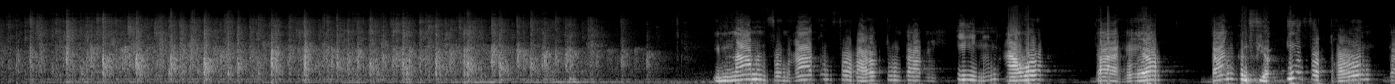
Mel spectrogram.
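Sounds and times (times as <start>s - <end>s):
audience applause: 0.0s - 6.8s
speech: 7.2s - 13.9s.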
